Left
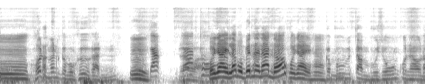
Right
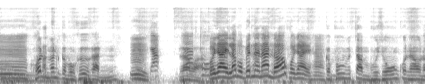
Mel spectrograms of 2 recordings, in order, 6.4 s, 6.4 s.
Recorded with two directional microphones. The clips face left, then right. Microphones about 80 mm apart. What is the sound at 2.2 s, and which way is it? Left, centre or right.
Speech, left.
